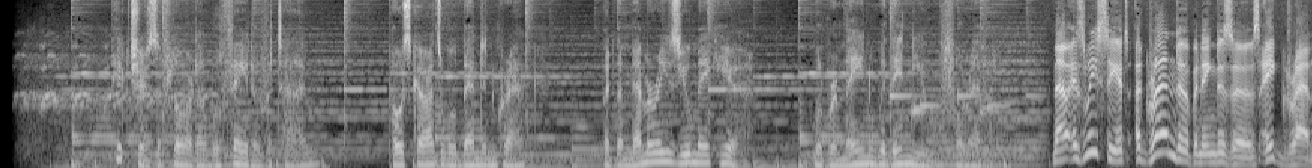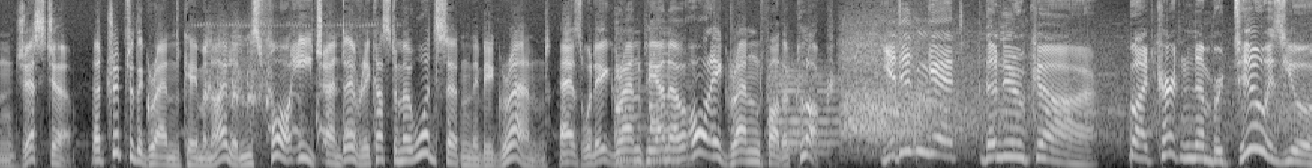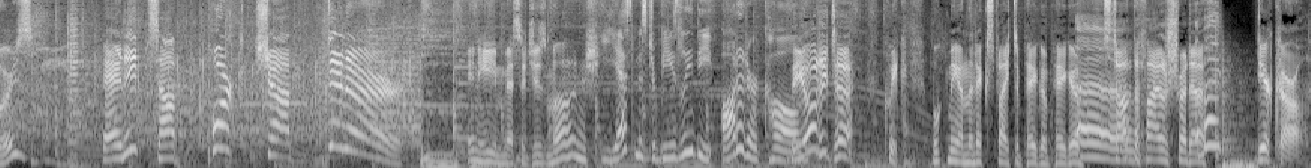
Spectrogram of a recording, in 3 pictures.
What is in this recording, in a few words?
commercial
